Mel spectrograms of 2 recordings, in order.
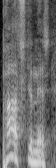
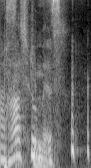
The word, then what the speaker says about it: Posthumus: welcome in Representative Bryan Posthumus. Bryan, I'm sorry. I always said, pronounce it, dude. Posthumus. Posthumus. There you go. Because his dad was... Like Dumas. I always said posthumous.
